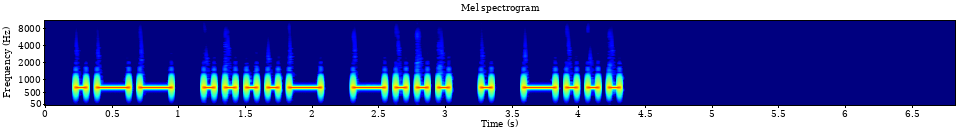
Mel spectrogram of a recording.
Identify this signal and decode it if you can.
Morse code, heard as a keyed tone, about 16 wpm, 700 Hz. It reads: W4BEB
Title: USA Call Signs - 5 Characters - Repeated 2x - 15wpm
